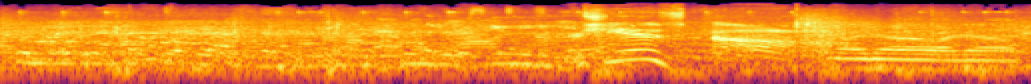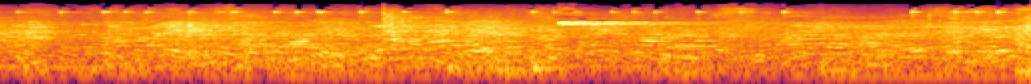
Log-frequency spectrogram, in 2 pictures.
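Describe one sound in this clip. Hockey sticks clack against a ball.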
